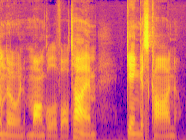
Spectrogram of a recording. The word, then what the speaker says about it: Genghis Khan: mongol of all time Genghis Khan also known as jingis Khan or Chinggis Khaan there is some controversy over how you pronounce his name now in this series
